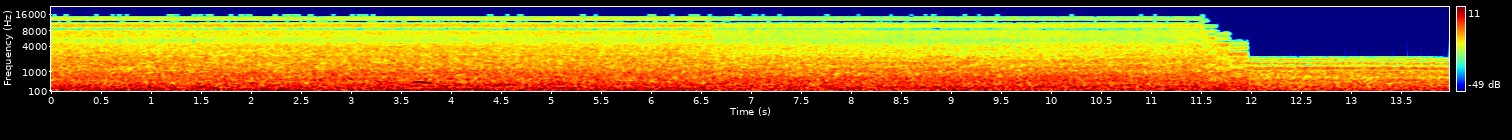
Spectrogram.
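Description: Steady rush of water pouring down a cascade waterfall. Near the end the sound suddenly turns duller as its hiss drops away.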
